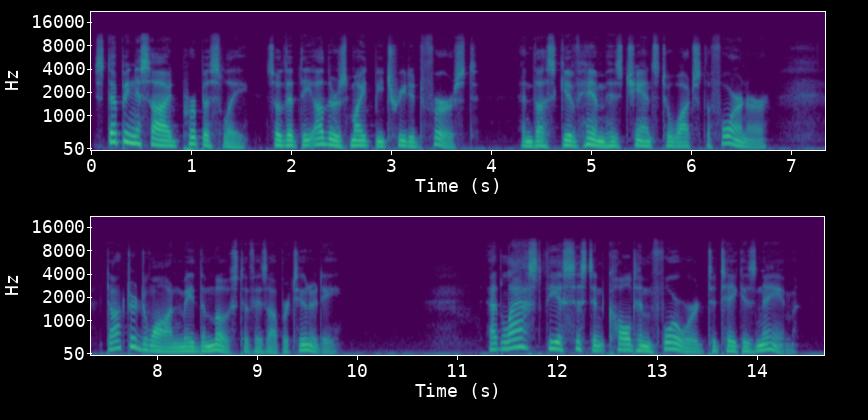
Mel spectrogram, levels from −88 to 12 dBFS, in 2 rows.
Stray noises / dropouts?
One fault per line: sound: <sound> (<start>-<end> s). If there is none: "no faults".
no faults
